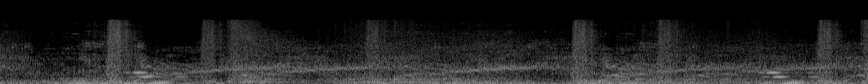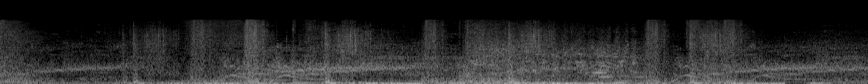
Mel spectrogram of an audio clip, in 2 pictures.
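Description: Game monsters strike each other with repeated sharp hits.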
